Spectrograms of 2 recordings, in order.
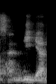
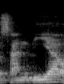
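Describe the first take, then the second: First: The word ends in an 'illa' sound. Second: The word ends in a plain 'ía' sound. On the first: "o illa" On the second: "termina en ia"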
